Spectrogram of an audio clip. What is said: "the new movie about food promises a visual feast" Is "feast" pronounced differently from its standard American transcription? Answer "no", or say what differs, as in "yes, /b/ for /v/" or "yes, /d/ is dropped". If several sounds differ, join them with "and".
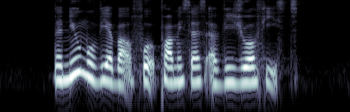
no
